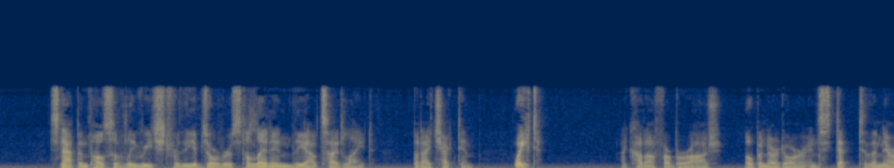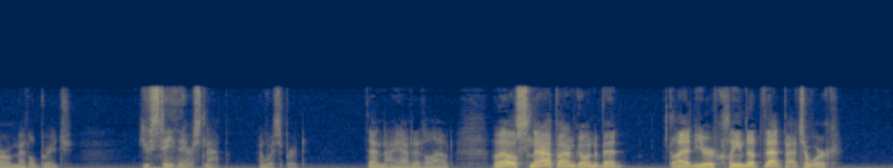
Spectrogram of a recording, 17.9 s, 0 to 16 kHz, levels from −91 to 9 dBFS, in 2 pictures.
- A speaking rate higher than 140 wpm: Yes, average, 190 wpm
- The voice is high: No, low, 100 Hz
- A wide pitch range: Yes, wide, 6.2 semitones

